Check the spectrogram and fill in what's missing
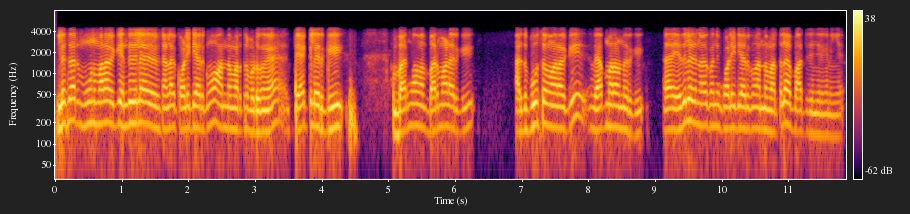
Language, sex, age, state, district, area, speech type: Tamil, male, 18-30, Tamil Nadu, Thoothukudi, rural, conversation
